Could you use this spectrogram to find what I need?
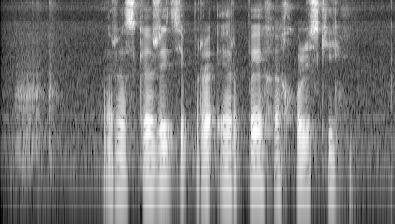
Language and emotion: Russian, neutral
